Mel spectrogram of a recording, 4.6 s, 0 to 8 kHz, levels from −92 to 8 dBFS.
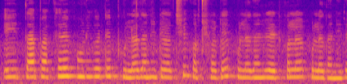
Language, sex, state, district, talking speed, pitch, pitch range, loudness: Odia, female, Odisha, Khordha, 195 wpm, 265 Hz, 250-280 Hz, -16 LUFS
